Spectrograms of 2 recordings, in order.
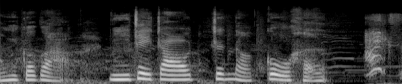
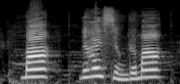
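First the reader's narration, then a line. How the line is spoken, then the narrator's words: Calling upstairs. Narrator (Chinese): 对着楼上喊了一句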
